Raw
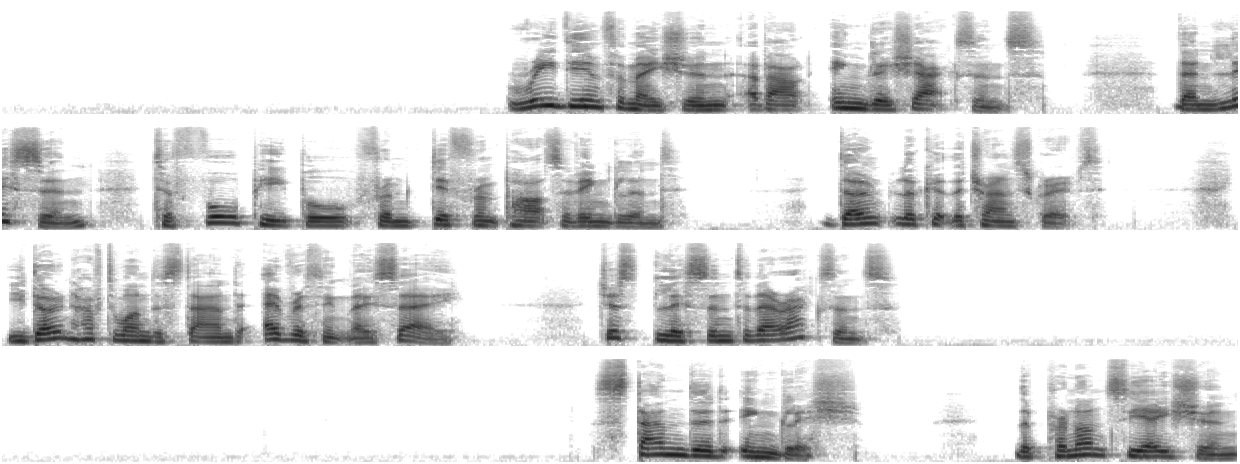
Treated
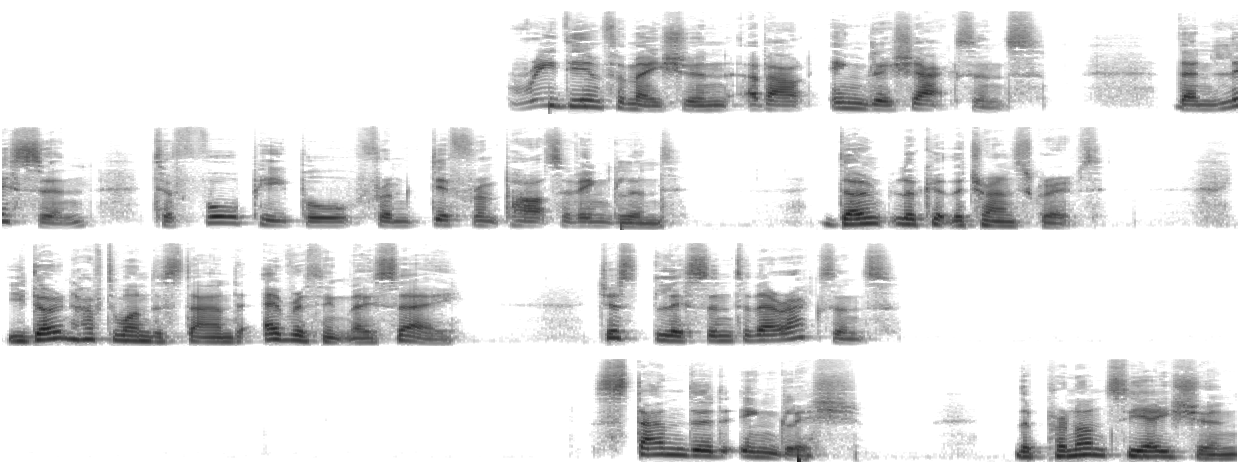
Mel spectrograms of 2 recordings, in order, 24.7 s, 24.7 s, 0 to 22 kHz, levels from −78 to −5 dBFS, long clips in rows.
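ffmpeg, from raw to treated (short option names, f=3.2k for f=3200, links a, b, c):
-af "asetnsamples=n=441:p=0,asendcmd='2.73 highpass f 370;9.27 highpass f 120;15.55 highpass f 250;22.51 highpass f 66',highpass=910"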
